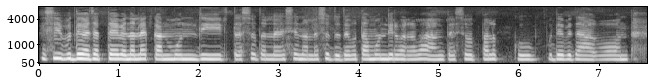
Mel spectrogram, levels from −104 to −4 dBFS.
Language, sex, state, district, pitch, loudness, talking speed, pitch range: Chakma, female, Tripura, Unakoti, 230 Hz, -18 LUFS, 165 wpm, 220-235 Hz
